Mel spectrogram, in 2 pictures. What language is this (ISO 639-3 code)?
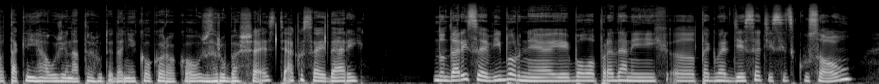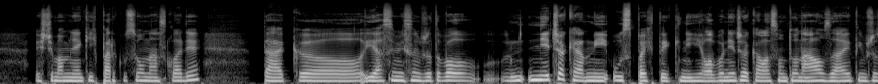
slk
